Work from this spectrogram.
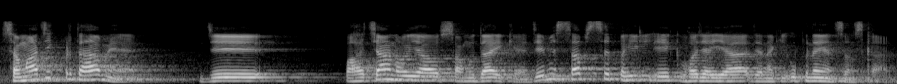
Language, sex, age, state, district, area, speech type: Maithili, male, 30-45, Bihar, Madhubani, rural, spontaneous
